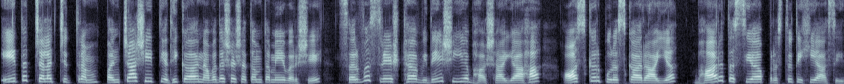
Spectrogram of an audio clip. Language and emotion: Sanskrit, neutral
